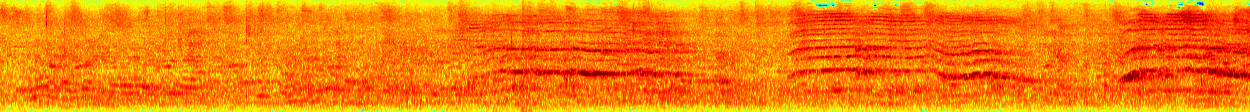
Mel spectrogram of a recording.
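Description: Footsteps of passers-by tap on a paved street.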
